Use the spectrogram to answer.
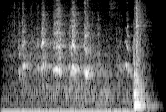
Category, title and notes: Sound effects > Objects / House appliances
A dual-part sound effect of a sliding door. The amplitude of the initial slide and the concluding thud have been normalized to create an evenly leveled sound event.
